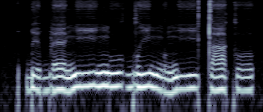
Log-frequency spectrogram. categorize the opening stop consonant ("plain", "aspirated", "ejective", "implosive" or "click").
implosive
